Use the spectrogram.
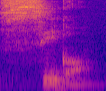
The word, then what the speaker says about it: Segal: It's actually, my last name is pronounced Seagull. I sincerely doubt that. Yes, it is. My family pronounces the last name Seagull, like the bird, Seagull.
